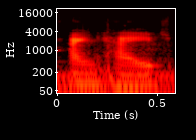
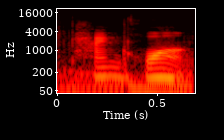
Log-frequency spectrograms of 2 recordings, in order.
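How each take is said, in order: First: The name ends with a short 'H' sound. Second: The name ends with a full 'Huang' syllable. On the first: This is what the player is actually called. "I think it's actually called like Pang H" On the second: This is how the announcer said it. "that's how the um the person who was like announcing the players pronounce it"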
